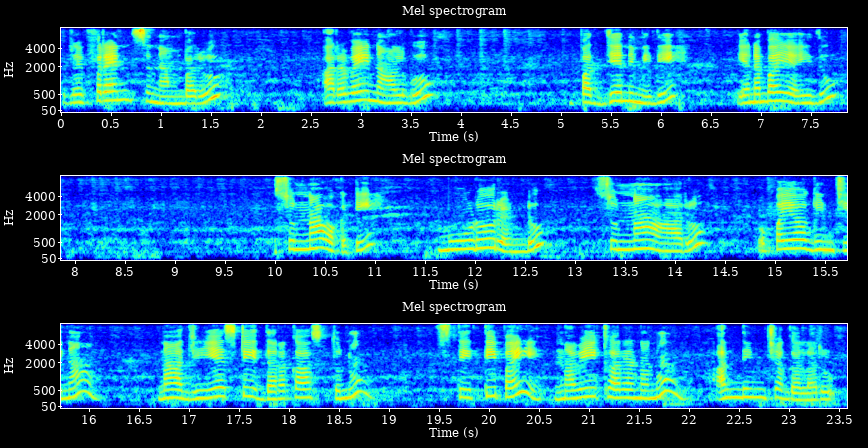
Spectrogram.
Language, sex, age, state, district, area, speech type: Telugu, female, 60+, Andhra Pradesh, N T Rama Rao, urban, read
